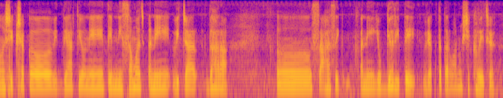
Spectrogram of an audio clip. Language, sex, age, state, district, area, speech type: Gujarati, female, 30-45, Gujarat, Valsad, rural, spontaneous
